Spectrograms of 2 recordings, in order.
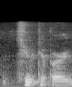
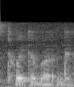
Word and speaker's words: Teutoburg: new screenshots from the Tober Forest do I pronounce that right F you did uh anybody who is a German speaker would be very happy with you it's uh not chuber but it's Tober so yeah that was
